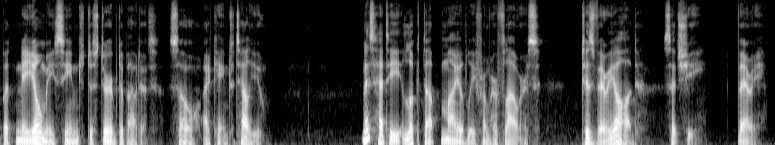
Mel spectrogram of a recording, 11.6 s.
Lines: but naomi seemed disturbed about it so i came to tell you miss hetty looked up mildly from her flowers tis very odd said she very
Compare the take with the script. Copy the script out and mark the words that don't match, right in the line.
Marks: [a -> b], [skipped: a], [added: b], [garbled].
but naomi seemed disturbed about it so i came to tell you miss hetty looked up mildly from her flowers tis very odd said she very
